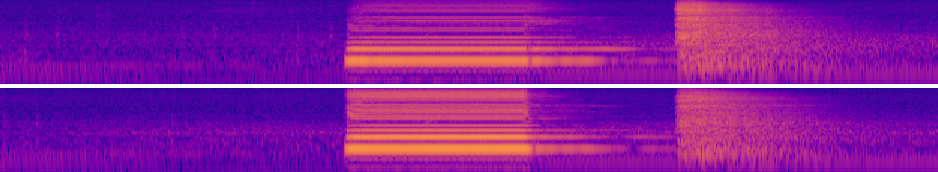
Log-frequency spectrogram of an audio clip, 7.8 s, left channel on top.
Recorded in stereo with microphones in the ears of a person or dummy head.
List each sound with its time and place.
2.9 s a phone buzzing: 70° right (ahead or behind), 0.8 m
5.6 s an explosion: 60° left (ahead or behind), 6 m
